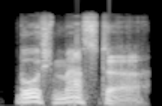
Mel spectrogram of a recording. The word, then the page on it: bushmaster: British English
